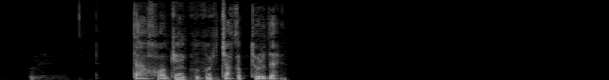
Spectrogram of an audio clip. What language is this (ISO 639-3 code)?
uzb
